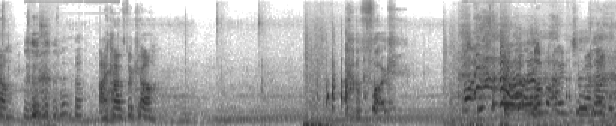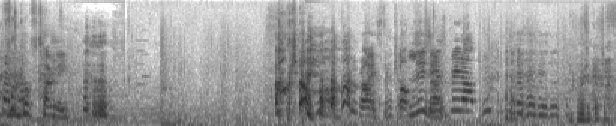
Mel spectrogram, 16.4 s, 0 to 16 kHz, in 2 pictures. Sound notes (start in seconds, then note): 0.3 sadistic chuckles; 4.3 giggling; 6.0 group laughter; 14.6 laughs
